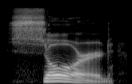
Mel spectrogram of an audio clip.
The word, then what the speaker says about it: sword: And if you noticed, I didn't pronounce the W. I don't say sword, I said sword.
